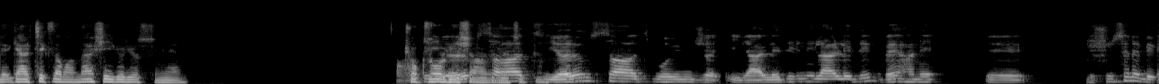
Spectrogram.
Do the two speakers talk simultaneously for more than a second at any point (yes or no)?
yes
